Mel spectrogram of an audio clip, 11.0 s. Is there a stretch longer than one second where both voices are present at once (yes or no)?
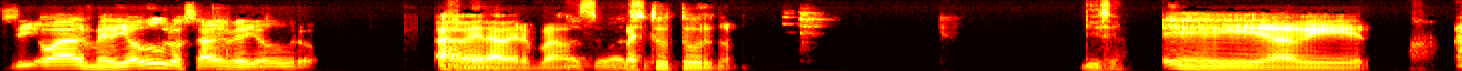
yes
